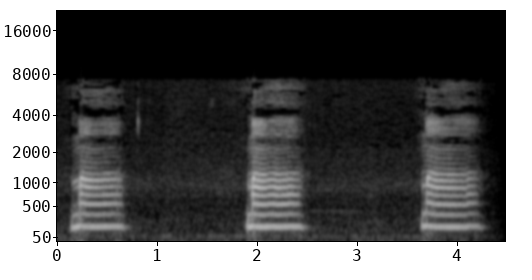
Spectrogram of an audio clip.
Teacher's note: le premier ton est haut et plat il est perché dans les aigu ce qui permet de le rendre chantant utilisé avec la syllable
